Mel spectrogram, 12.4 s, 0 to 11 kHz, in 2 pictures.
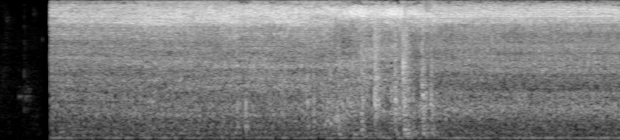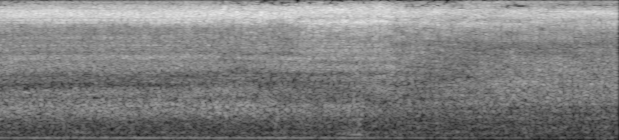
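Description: A Kärcher SC 5 EasyFix steam cleaner lets out a loud, steady hiss of steam that runs unbroken for about twelve seconds after a sudden start, with a brief swell of rougher noise partway through.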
